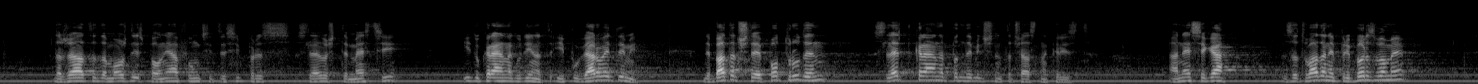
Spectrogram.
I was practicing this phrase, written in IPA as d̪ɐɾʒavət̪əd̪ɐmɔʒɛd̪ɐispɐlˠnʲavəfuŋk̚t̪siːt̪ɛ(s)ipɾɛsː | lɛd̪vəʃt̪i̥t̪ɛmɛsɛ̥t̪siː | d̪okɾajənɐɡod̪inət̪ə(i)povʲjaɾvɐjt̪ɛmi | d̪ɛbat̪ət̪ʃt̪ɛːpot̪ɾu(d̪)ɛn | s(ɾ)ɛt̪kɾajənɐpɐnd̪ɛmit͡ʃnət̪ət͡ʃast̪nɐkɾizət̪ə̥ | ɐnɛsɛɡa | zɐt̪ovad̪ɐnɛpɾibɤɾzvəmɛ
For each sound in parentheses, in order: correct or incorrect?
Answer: correct, correct, correct, incorrect

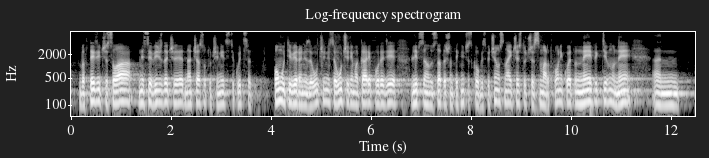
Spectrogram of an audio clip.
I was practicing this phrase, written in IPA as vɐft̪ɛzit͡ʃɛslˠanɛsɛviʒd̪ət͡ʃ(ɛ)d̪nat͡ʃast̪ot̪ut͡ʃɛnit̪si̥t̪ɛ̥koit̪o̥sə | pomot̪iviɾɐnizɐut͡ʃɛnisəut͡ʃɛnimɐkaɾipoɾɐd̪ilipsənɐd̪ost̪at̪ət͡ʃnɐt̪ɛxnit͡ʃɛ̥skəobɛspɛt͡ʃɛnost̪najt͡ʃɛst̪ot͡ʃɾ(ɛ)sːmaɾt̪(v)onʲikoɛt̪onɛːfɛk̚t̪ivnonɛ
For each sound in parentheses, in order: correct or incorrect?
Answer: incorrect, correct, incorrect

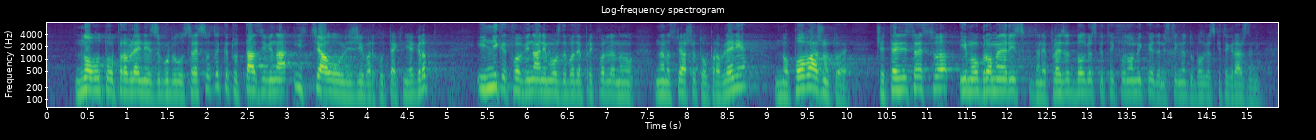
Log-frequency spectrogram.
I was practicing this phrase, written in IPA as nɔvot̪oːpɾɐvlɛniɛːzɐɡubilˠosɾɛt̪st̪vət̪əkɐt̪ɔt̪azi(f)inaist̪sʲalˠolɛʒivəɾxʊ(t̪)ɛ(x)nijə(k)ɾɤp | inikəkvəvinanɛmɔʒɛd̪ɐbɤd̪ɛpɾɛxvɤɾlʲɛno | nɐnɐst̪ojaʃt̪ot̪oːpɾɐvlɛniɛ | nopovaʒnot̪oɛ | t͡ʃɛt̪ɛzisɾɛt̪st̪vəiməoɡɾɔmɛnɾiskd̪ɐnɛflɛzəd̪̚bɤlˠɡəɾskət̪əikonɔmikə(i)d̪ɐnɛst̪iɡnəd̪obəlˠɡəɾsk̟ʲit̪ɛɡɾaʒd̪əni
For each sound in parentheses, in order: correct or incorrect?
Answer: incorrect, correct, correct, incorrect, correct

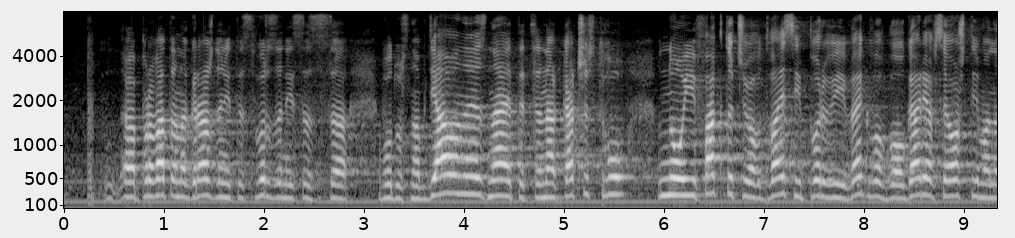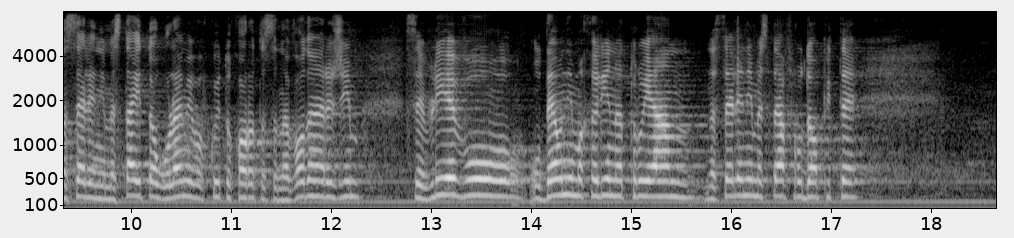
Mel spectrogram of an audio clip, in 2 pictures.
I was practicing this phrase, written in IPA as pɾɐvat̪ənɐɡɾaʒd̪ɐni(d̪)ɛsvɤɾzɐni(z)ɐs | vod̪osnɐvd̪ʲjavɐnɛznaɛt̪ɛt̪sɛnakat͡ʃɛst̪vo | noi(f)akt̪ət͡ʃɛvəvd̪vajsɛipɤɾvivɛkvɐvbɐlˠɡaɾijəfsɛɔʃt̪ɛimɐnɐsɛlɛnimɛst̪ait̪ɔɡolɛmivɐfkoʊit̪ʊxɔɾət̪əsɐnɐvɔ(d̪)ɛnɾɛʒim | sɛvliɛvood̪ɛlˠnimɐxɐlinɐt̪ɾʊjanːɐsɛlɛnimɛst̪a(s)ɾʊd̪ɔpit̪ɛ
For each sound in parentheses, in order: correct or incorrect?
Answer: incorrect, incorrect, correct, correct, incorrect

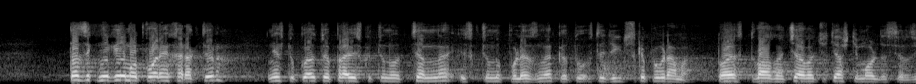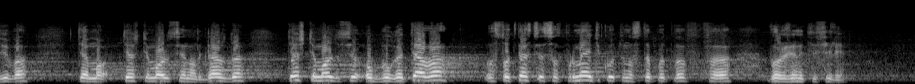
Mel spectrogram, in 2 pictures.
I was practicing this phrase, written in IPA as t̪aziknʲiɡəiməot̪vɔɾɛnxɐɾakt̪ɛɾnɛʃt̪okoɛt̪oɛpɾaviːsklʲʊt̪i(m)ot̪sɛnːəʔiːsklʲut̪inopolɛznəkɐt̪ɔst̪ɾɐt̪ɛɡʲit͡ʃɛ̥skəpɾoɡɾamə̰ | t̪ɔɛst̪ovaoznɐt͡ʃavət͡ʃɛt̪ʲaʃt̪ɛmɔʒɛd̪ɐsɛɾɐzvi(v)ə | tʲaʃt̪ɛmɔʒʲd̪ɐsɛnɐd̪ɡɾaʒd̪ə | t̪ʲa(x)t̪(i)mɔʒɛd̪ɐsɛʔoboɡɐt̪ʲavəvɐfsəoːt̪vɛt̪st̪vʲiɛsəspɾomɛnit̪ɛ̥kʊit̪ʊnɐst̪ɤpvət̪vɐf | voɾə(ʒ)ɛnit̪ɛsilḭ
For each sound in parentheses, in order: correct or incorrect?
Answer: incorrect, correct, incorrect, incorrect, correct

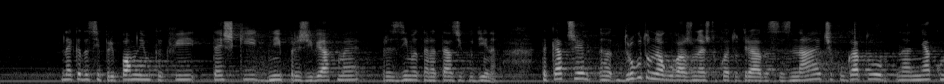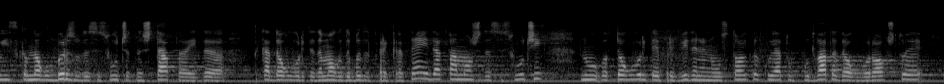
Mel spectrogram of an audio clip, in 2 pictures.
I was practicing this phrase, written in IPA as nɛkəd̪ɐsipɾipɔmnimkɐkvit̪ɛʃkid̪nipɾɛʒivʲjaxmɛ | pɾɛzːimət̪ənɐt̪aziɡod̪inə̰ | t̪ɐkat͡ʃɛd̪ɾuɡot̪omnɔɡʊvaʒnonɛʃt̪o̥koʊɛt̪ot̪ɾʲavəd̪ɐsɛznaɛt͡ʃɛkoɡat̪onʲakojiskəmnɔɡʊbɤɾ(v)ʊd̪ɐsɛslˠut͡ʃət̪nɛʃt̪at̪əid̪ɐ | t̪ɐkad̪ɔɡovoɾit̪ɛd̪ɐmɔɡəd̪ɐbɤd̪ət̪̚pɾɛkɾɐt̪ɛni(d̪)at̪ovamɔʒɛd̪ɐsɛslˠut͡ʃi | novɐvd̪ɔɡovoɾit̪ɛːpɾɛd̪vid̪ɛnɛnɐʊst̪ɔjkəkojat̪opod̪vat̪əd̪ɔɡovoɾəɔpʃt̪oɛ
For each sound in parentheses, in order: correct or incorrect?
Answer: incorrect, correct

